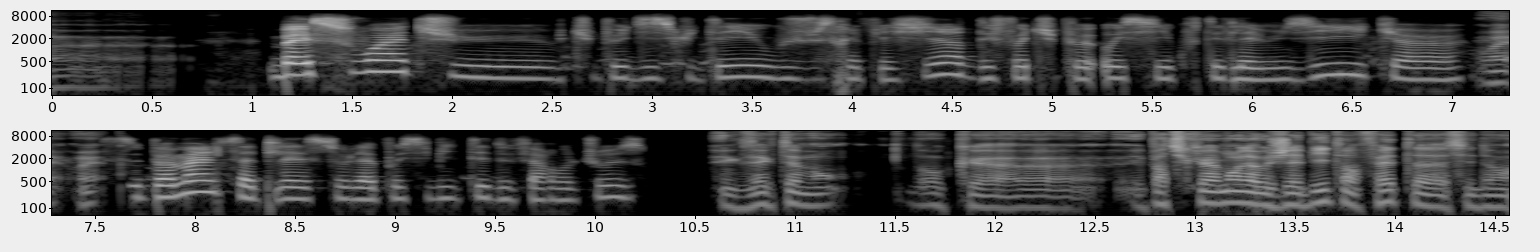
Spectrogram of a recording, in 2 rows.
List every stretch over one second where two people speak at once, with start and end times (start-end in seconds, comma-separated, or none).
none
